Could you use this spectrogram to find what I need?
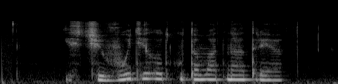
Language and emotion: Russian, neutral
